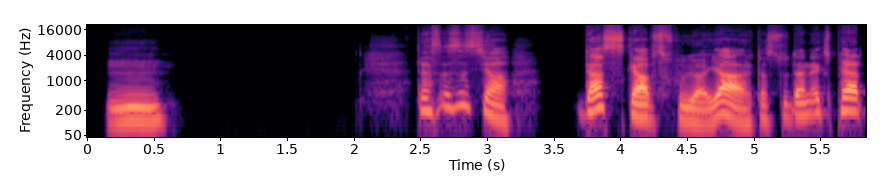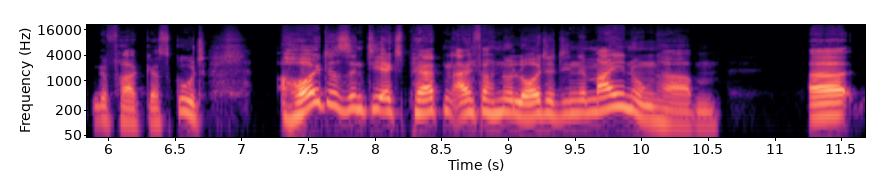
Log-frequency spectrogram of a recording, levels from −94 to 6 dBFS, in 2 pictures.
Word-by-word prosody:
Mhm. 115 +2 -4 1.9
Das 195 -2 -6
ist 235 0 -7
es 255 -3 -7
ja. - - -1 0.5
Das 230 +1 +2
gab's 140 -4 +5
früher, 115 -4 -4
ja, 100 +1 +4
dass 125 -2 -12
du 140 - -14
dann 150 +2 -2
Experten 180 0 0
gefragt 110 -3 -6
hast, 110 -1 -9
gut. 175 -5 -4 0.6
Heute 275 -2 +4
sind 210 -1 -4
die 210 - -1
Experten 180 +1 0
einfach 175 +1 0
nur 175 +1 -3
Leute, 155 +2 +3
die 155 +2 -10
'ne 170 0 -5
Meinung 190 - +1
haben, 95 -2 -6 0.6
äh, 145 +2 +7
160 Hz, 145 wpm, -20 LUFS, 120-190 Hz, 1.9 s, äh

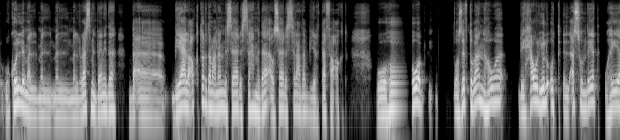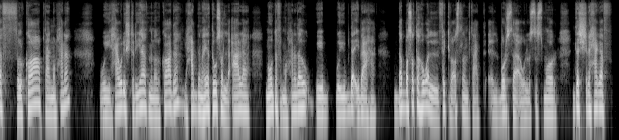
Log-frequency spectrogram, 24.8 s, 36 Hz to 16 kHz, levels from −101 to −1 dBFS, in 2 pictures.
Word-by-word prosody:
وكل 155 +5 +5
ما 130 -4 +2
ال 110 -1 -2
ما 110 - -1
ال 105 -1 -5
ما 110 - -3
ال 105 -1 -3
ما 105 - -2
الرسم 135 +6 +1
البياني 120 +2 +1
ده 130 -2 +1 0.3
بقى 105 -2 -3
بيعلى 145 +6 +4
أكتر، 185 -2 -1
ده 150 - +2
معناه 140 0 +2
إن 145 -1 +1
سعر 140 +1 +1
السهم 130 +1 0
ده 130 +6 +2
أو 115 -6 -2
سعر 135 +5 +3
السِلَع 130 +2 -2
ده 125 0 -3
بيرتفع 115 0 -4
أكتر. - - -14 0.6
وهو 145 +8 +3
ب 155 - -10 0.6
وظيفته 155 +6 +2
بقى 175 +4 +3
إن 180 -6 +3
هو 175 +6 +2 0.3
بيحاول 160 +9 +3
يلقُط 170 -2 +3
الأسْهُم 145 +4 +2
ديّة 180 +3 +1 0.2
وهي 145 +6 +1
في 125 - -7
القاع 145 +9 +2
بتاع 120 -7 -5
المُنحنى 140 - -3 0.6
ويحاول 110 +7 -1
يشتريها 135 +3 0
من 115 -3 -2
القاع 140 +8 -1
ده 160 +3 -3
لحد 130 +2 -3
ما 120 0 +2
هي 135 0 +3
توصل 140 -3 +2
لأعلى 125 +3 -1 0.3
نقطة 130 +2 +3
في - - -9
المُنحنى 110 +4 -3
ده، 140 +1 +2 0.2
ويب 115 -2 -1 0.2
ويبدأ 115 +1 +1
يبيعها. 110 -1 -3 0.4
ده 110 +5 0
ببساطة 145 +3 +2
هو 150 +2 +3
الفكرة 120 +2 -3
أصلًا 115 -4 -4
بتاعة 105 0 -10 0.2
البورصة 115 +2 -2
أو 95 +2 -4
الاستثمار، 110 0 -1 0.3
أنت 125 - 0
تشتري 135 +1 +4
حاجة 140 +2 +1
ف 125 - -10
125 Hz, 170 wpm, -22 LUFS, 110-145 Hz, 0.6 s, وكل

